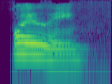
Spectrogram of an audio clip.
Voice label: "oiling", English

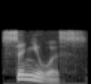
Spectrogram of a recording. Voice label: "sinuous", English

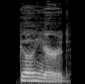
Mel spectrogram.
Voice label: "billiard", English

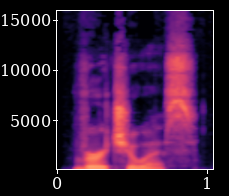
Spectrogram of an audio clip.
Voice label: "virtuous", English

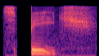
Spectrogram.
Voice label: "speech", English

